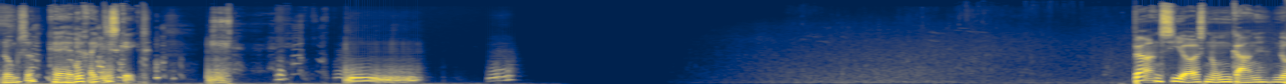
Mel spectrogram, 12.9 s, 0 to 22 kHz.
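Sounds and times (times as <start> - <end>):
speech: 0.0 - 2.3, 3.5 - 4.3, 11.4 - 12.8
laughter: 0.0 - 3.4
farts in a farting contest: 3.4 - 4.3, 4.9 - 5.3.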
